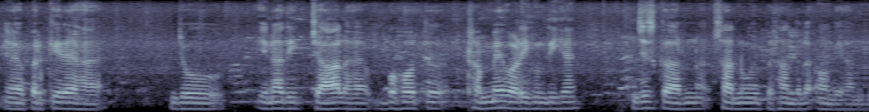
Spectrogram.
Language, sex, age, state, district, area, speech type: Punjabi, male, 45-60, Punjab, Mohali, rural, spontaneous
